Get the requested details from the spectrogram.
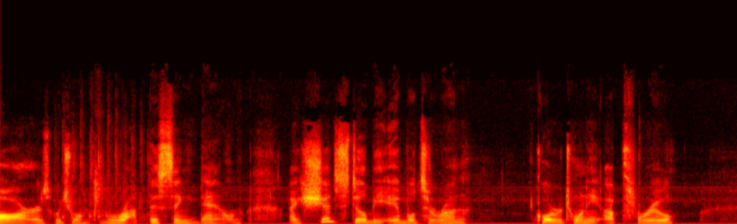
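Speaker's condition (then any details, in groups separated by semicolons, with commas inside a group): No condition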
